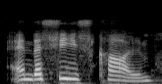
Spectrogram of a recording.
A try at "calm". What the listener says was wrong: Calm. Calm sea. Calm sea. We don't emphasize the L in calm. It's calm. So it's like a K sound.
